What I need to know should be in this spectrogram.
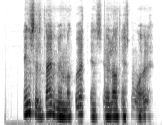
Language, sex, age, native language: Icelandic, male, 40-49, Icelandic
